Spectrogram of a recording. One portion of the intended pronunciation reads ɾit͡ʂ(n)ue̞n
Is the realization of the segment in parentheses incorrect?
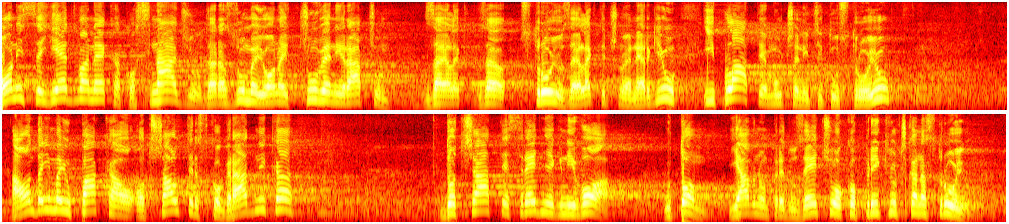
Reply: no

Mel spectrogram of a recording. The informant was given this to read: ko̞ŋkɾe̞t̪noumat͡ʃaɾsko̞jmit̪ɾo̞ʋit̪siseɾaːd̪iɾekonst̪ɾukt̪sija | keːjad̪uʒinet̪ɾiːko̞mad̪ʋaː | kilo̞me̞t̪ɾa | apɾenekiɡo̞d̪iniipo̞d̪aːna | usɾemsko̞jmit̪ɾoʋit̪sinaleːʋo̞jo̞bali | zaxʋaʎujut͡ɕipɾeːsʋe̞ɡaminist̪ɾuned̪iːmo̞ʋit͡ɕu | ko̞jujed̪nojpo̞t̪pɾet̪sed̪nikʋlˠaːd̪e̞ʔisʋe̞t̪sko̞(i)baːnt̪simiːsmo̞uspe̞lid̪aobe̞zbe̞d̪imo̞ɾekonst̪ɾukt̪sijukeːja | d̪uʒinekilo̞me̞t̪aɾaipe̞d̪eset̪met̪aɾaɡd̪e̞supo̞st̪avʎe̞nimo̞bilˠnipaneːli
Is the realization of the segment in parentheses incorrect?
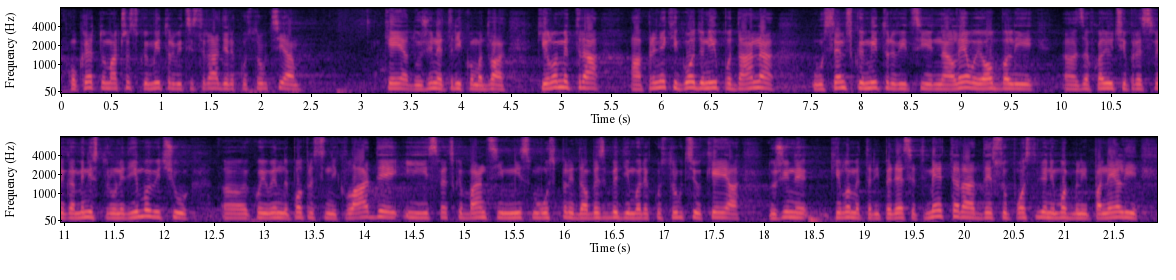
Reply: yes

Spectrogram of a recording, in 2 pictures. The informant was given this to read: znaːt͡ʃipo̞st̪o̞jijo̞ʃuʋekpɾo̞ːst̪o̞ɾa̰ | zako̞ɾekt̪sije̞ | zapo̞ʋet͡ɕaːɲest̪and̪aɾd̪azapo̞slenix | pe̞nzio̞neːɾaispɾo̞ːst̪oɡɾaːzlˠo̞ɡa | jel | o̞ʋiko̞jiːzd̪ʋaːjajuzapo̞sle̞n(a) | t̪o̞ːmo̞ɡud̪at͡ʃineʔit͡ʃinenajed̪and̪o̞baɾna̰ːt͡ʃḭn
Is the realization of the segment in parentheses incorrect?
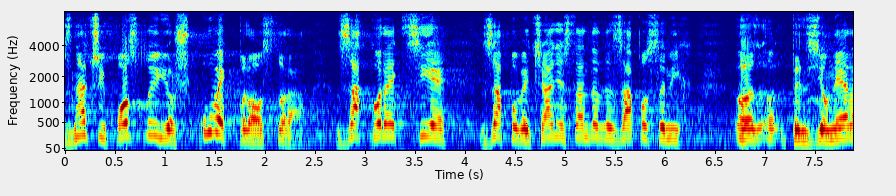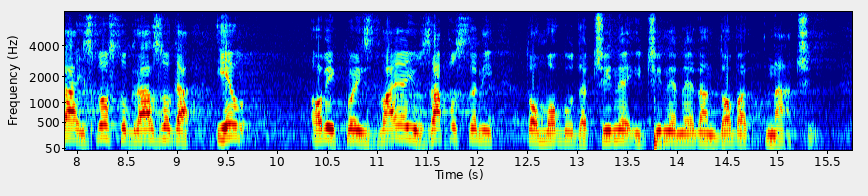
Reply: yes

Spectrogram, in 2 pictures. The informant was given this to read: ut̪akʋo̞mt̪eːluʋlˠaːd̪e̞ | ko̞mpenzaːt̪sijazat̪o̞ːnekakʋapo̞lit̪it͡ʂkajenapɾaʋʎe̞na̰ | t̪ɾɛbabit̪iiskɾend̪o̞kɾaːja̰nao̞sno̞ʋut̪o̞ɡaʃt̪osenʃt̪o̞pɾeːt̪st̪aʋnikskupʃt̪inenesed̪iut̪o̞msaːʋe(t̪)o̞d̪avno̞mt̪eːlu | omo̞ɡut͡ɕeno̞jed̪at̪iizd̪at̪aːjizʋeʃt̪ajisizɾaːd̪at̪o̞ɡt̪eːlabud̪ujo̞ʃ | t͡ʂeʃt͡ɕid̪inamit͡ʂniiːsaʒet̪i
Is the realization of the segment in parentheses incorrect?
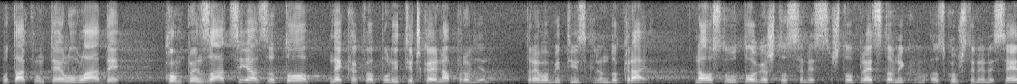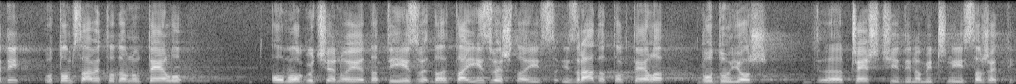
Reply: no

